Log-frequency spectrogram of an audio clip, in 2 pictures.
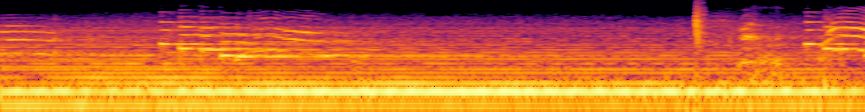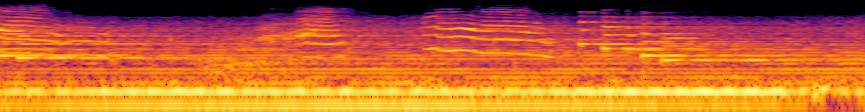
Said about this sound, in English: It's just they found a bunch of recorded cat fight sound effects. Yeah, like somebody has a needle and is pricking his little toe beans and hurting him because that's what it sounds like. It sounds like meh, like he's screaming.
